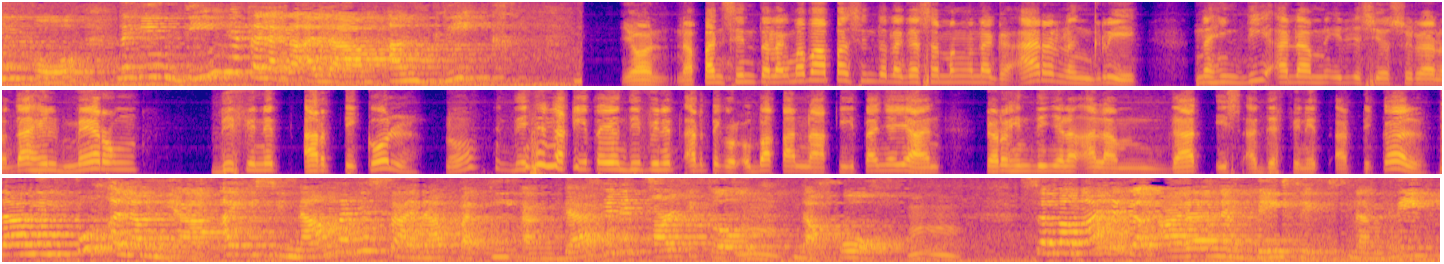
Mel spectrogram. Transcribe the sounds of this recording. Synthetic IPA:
nkonɐhɪnd̪iɲat̪ɐlɐɡaʔɐlamʔɐŋɡɾik | jonːɐpɐnsɪnt̪ɐlɐɡmɐpapɐnsɪnt̪ɐlɐɡasɐmɐŋanɐɡaʔaːɾɐlnɐŋɡɾik̚ | nɐɦɪnd̪iʔɐlamnɪɪlɪsɪosʊɾjaːnod̪aːɦɪlmɛːɾo̞ŋ | d̪ɪfɪnɪt̪̚ʔaɾt̪ɪkolnohɪnd̪iɲɐnɐkiːt̪ɐjond̪ɪfɪnɪt̪̚ʔaɾt̪ɪkolʔoːbakanɐkiːt̪ɐɲajan | pɛːɾo̞hɪnd̪iːɲɐlɐŋʔɐlamd̪ɐt̪̚ɪsɐd̪ɛfɪnɪt̪̚ʔaɾt̪ɪkɐld̪aːŋɪnkoŋʔɐlɐmɲaʔɐjʔɪsɪnaːmɐnɪsaːnɐpɐt̪iʔɐŋd̪ɛfɪnɪt̪ʔaɹt̪ɪkɐlnɐkom̩ː | sɐmɐŋanɐɡaʔaːɾɐlnɐŋbejsɪksnɐŋɡɾik̚

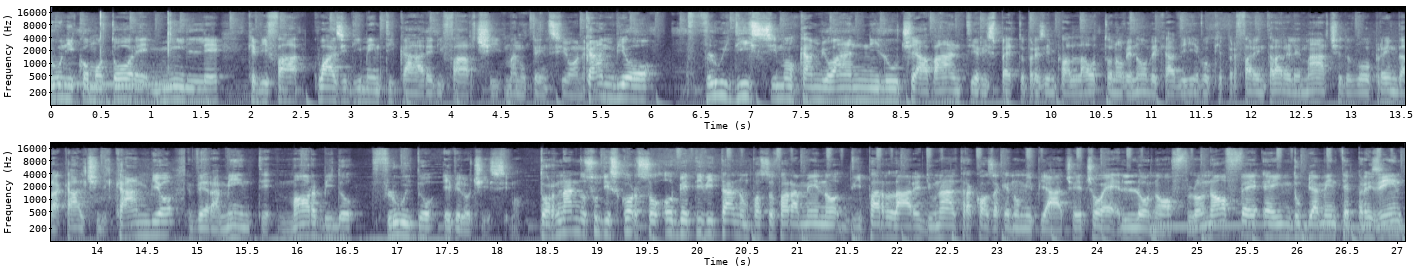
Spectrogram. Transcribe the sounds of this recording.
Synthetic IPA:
uːnikomot̪oːɾemilːe | kevːifakːwaːzid̪iment̪ikaːɾed̪ifart͡ʃimanut̪ent̪sjoːnḛkambjo | fluid̪isːimokambjoanːiluːt͡ʃeavant̪irispɛt̪ːopeɾezɛmpjoalːaɔt̪ːonɔːvenɔːvek̟eaveːvok̟epːerfaːɾent̪ɾaːɾelemart͡ʃed̪oveːvopɾɛnd̪eɾeakːalt͡ʃiilkambjoveɾament̪e | mɔrbid̪ofluːid̪oevːelot͡ʃḭsːimo̰t̪ornand̪osuld̪iskorsoʔobjet̪ːivit̪anːompɔsːofaːɾamːeːnod̪iparlaːɾed̪iunalt̪ɾakɔːzakenːomːipja̰ːt͡ʃet͡ʃoɛlonɔ̰flonɔfʔɛind̪ubjament̪epɾezɛnt̪

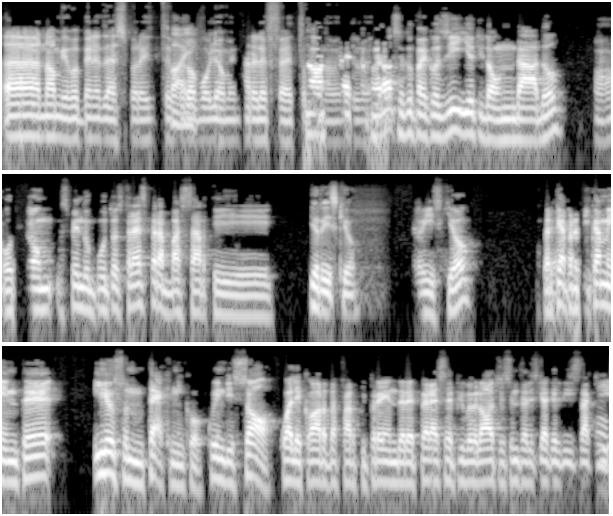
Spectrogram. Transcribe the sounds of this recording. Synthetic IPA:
ɛnɔmivabːɛːned̪ɛspɾejt̪peɾɔvɔʎːoawment̪aːɾelefːɛt̪ːonɔaspɛt̪ːapeɾɔset̪ufajkoziiot̪̬id̪ɔund̪aːd̪o | ot̪ːid̪ɔspɛnd̪oumpunt̪ost̪ɾɛspeɾabːasːart̪i | ilriskjo | ilriskʲjo | perkːɛpːɾat̪ikament̪e | iːosoːnount̪ɛkːnikokwind̪isɔkːwaːlekɔːzad̪afart̪ipɾɛnd̪eɾepeɾɛsːeɾepjuvelɔːt͡ʃesɛnt̪saɾiskjaket̪ist̪akːi

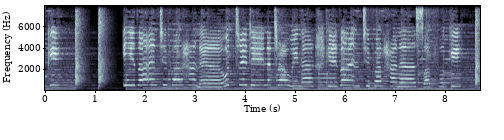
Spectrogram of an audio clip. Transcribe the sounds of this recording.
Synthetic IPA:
ɡi | ʔɪðaʔɪnt̪ifɑɾˤħanawɪt̪ɾid̪inat̪ɾˤɑwinaʔɪðaʔɪnt̪ifɑɾˤħanasˤɑfɡi

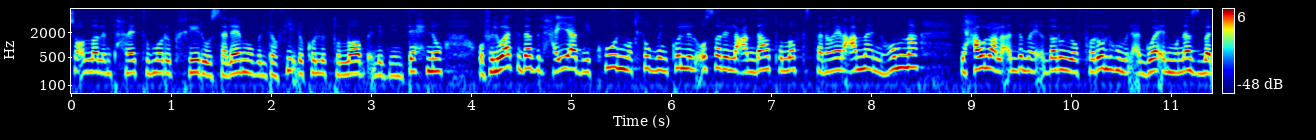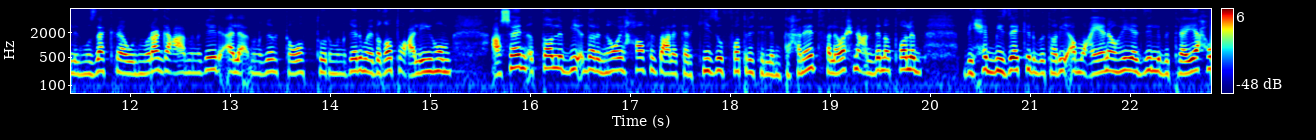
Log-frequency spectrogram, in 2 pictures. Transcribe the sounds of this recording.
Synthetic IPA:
ʔenʃæːʔɑlːɑːlʔemt̪e̥ħanæːt̪ːomorˤːbexeːɾwesælæːmwebelt̪ːæwfiːʔlekolːet̪ˤːolːɑːbʔḛlːibejemt̪eħnowefilwæʔt̪d̪æbelħaʔiːʔæbejækʰuːnmɑt̪ˤluːbmenkolːelʔosˤɑɾˤʔelːiʕand̪æhæt̪ˤːolˤːɑːb̥fi̥sːænæwejːælʕaːmːæʔenːɦomːæ | jeħaːweluʕalæʔæd̪ːmæjeʔd̪ɑɾˤujwæfːeɾulɦomelʔæɡwæːʔelmonæs̬bælelmozækːɑɾæwelmoɾˤɑɡʕa̰menɣeːɾʔæ̰læ̰ʔmenɣeːɾet̪ːæwɑt̪ʰˤːoɾmenɣeːɾmæjed̪ɣɑt̪ˤuʕa̰leːɦom | ʕa̰ʃæːnʔet̪ˤːɑːlebːjeʔd̪ɑɾˤʔenːhowːæjħɑːfezˤʕalæt̪ɑɾˤkiːzofifæt̪ɾˤɑlemt̪ɪħanæːt̪fælæwʔeħnæʕand̪enæt̪ˤɑːleb | bejħebːjezæːkeɾbet̪ˤɑɾiːʔɑmoʕajːænæweɦejːæd̪iːelːibet̪ɾˤæjːaħo

